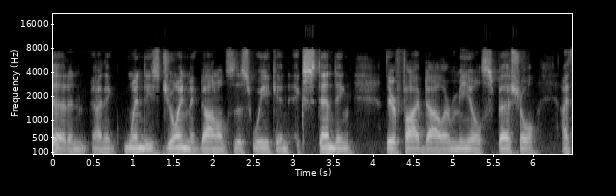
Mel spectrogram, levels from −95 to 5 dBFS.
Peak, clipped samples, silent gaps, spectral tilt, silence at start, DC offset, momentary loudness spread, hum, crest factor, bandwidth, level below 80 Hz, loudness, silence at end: -10 dBFS; under 0.1%; none; -4.5 dB/octave; 0 s; under 0.1%; 10 LU; none; 18 dB; 8.2 kHz; -62 dBFS; -28 LUFS; 0 s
